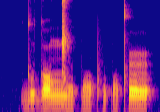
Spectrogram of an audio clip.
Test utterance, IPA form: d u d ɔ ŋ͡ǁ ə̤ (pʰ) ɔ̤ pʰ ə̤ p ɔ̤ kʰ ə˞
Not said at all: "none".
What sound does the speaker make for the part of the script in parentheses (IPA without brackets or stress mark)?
p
